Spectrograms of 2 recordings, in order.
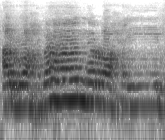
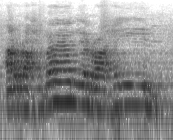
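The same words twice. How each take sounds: First: "Ar-Rahmanir Rahim" slow with a full round ro; drawn-out model reading, "Ar-Rahmanir" as "ar-rohmanir"; correct ro sound. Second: "Ar-Rahmanir Rahim" with a light ra as in Latin; wrong thin ra. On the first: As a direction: teach the heavy ro in "Ar-Rahmanir". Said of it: "fathahnya ro, bukan ra". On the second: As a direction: show the error: "Ar-Rahmanir" read flat with ra. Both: Shown as a demonstration.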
